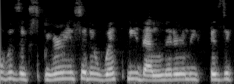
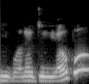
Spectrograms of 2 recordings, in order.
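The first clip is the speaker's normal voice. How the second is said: put-on excited voice, lower; 5 semitones lower than usual. Retelling the shaman's question about doing Yopo: imitating someone excited. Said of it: "she's super excited about the medicine".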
